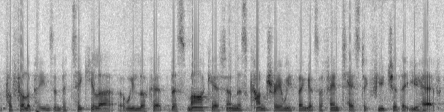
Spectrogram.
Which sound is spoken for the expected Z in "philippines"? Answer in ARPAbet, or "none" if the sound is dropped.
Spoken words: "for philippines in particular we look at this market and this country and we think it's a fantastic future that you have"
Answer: Z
